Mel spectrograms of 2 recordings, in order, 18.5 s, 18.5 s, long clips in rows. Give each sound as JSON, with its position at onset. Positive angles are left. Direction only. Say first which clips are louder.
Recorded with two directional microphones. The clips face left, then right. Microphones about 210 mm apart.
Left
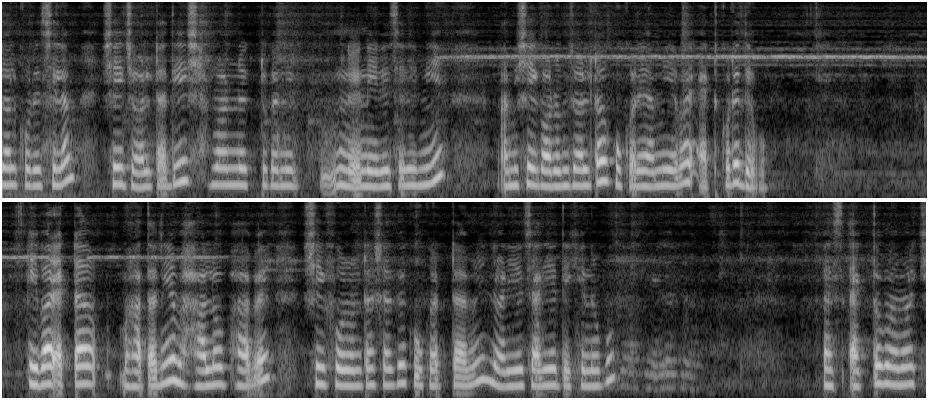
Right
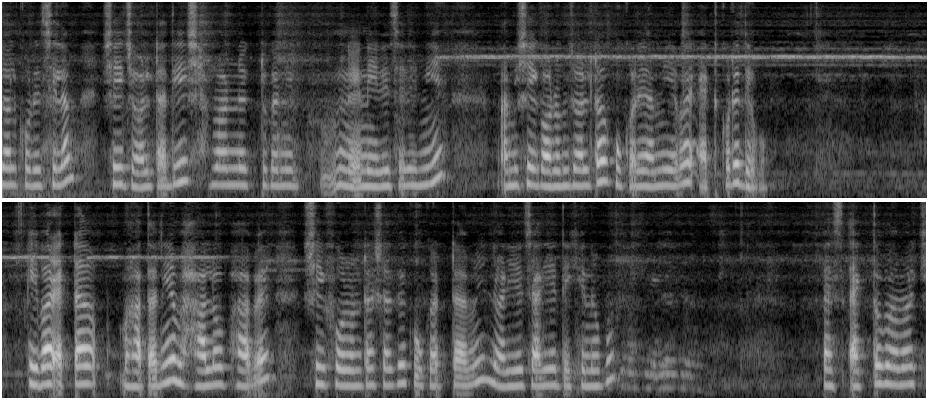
{"t": 0.0, "sound": "speech", "louder": "left 5 dB", "side_deg": 30}
{"t": 9.5, "sound": "speech", "louder": "left 4 dB", "side_deg": 30}
{"t": 17.4, "sound": "speech", "louder": "left 3 dB", "side_deg": 30}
